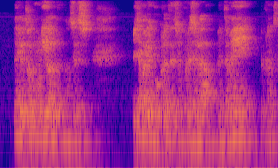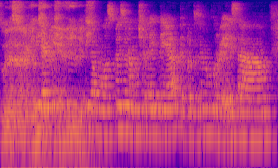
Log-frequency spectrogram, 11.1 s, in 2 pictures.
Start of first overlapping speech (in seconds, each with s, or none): 6.2 s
